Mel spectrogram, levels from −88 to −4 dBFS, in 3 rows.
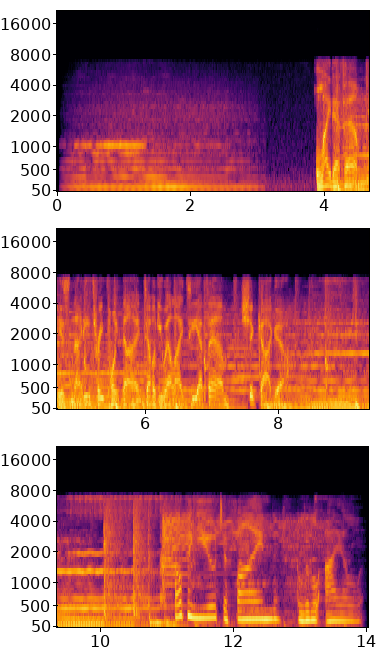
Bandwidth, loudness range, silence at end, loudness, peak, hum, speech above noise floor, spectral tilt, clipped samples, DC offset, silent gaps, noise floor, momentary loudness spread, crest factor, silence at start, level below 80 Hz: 7.6 kHz; 8 LU; 0.1 s; -16 LUFS; 0 dBFS; none; 38 dB; -5 dB/octave; under 0.1%; under 0.1%; none; -52 dBFS; 14 LU; 16 dB; 0.15 s; -26 dBFS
